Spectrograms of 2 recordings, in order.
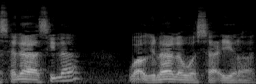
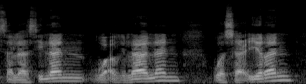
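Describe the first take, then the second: First: The words end in plain vowels without n. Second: The words end with an added n sound. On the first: This follows the reading that reached us. "Tidak ada tanwin kat situ" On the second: This follows another reading matching a dialect pattern. "kalau dibaca dengan tanwin di sini"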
